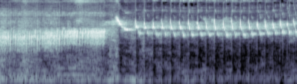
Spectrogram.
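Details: Canary song used as a master recording to prompt other birds, including young birds and females or males, to sing: a steady high whistle, then a fast, even trill of rapid repeated high notes.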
